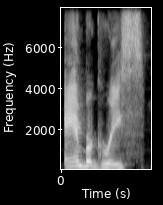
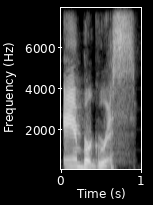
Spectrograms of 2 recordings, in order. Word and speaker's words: ambergris: One says pronounced ambergris, and one saying pronounced ambergris.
